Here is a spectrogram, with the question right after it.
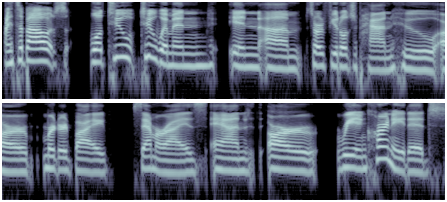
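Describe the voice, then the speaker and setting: In a very clean recording with a silent background and a dry, close sound with no echo, a woman at medium pitch speaks at a fairly slow pace with lively intonation, a bright, sharp tone and very even loudness. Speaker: podcast co-host. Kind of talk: casual chat.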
